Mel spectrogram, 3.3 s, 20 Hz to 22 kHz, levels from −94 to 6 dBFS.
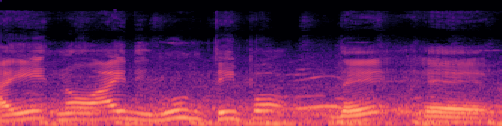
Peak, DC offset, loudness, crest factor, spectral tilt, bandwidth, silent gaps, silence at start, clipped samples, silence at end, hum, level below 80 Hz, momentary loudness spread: -4 dBFS; under 0.1%; -19 LUFS; 14 dB; -8.5 dB/octave; 13 kHz; none; 0 s; under 0.1%; 0 s; none; -34 dBFS; 5 LU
